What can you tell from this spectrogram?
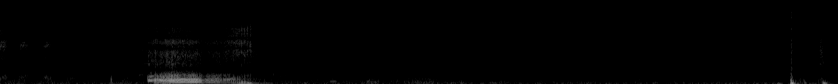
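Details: A sleeping Boxer puppy gives one loud, rough snorting breath lasting about a second, then lies quiet apart from soft breathing and a sharp click near the end.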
